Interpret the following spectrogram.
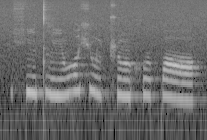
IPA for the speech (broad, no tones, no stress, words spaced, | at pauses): xĩt lĩʁʷeʃul ʈ͡ʂõχʷe pɒ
